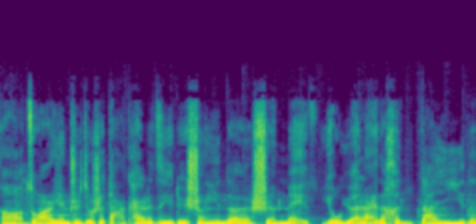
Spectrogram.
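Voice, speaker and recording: With music in the background, a man speaks in a breathy, fairly high voice with lively intonation. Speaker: podcast host. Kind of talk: casual chat. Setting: studio.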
